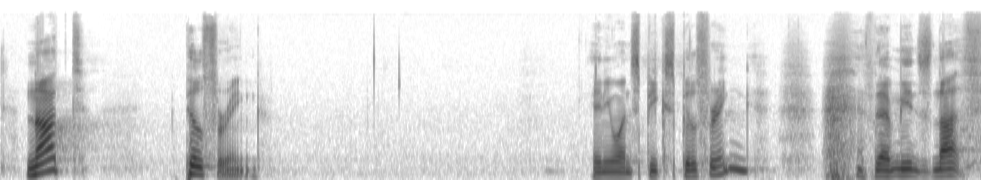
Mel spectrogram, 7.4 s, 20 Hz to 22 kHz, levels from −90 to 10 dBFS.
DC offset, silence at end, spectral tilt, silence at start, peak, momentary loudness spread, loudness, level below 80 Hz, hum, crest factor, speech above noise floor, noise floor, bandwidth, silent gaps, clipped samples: under 0.1%; 0 s; -5 dB/octave; 0.2 s; 0 dBFS; 17 LU; -20 LUFS; -56 dBFS; none; 22 dB; 43 dB; -63 dBFS; 16 kHz; none; under 0.1%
